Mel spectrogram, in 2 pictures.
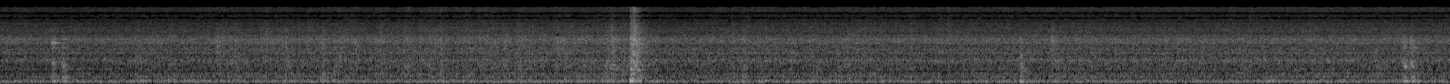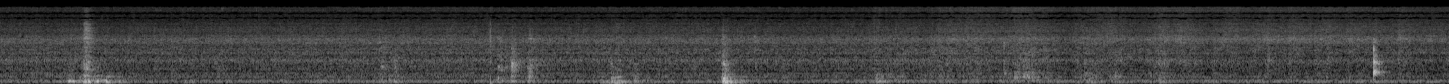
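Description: Shredded chicken, onion and garlic sizzling in oil in a nonstick pan, a steady frying hiss. A few short knocks of a wooden spatula against the pan come now and then, one near the end.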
